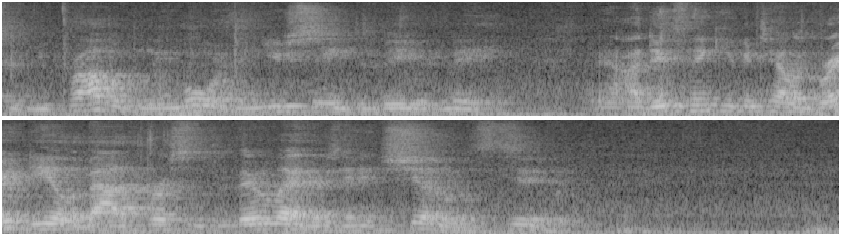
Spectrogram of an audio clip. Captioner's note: none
